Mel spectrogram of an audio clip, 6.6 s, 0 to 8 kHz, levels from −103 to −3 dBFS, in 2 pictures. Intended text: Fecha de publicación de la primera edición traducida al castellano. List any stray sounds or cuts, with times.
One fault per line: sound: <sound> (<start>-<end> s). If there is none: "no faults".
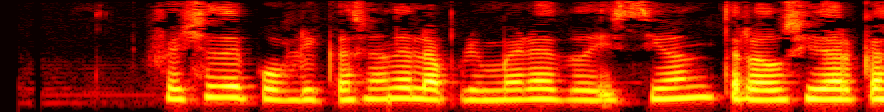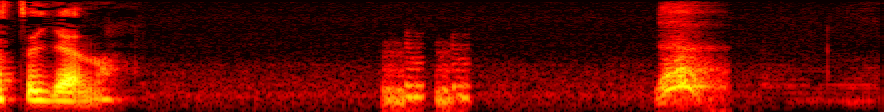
sound: laugh (4.8-5.1 s)
sound: bark (5.8-6.1 s)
